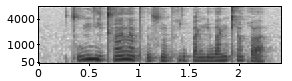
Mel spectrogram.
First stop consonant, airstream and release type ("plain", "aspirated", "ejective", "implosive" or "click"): ejective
